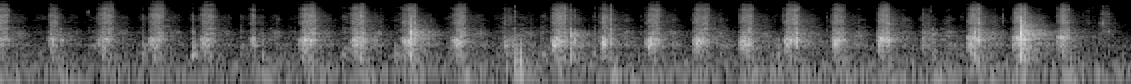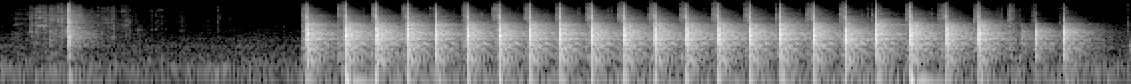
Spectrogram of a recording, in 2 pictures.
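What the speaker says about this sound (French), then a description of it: "On coupe gentiment." A knife slices cabbage finely on a cutting board in a steady run of crisp, rhythmic cuts. After a short pause it resumes with faster, louder, more regular chopping.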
